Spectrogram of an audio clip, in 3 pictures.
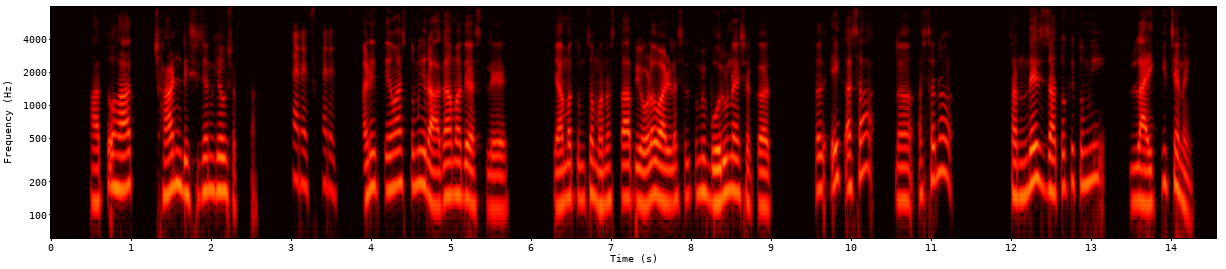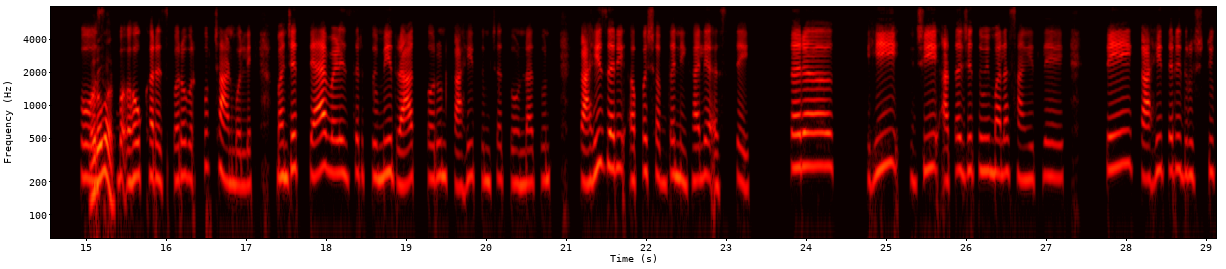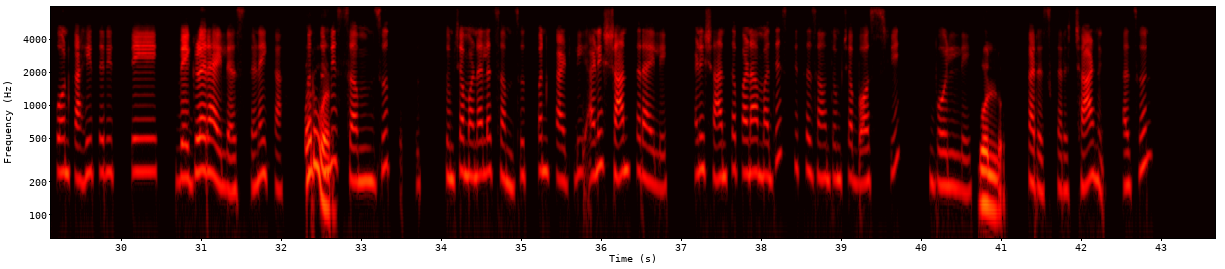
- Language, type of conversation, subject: Marathi, podcast, एखाद्या मोठ्या अपयशामुळे तुमच्यात कोणते बदल झाले?
- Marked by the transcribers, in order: drawn out: "हो"; tapping; other noise; other background noise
